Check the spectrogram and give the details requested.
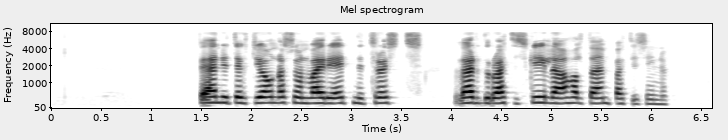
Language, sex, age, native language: Icelandic, female, 40-49, Icelandic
